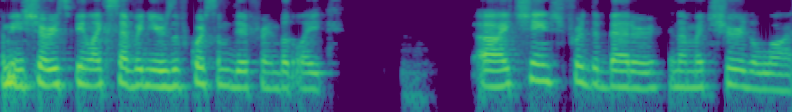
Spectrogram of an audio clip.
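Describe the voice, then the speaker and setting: A woman with a Portuguese accent talks at a very fast pace and medium pitch. Her intonation is fairly even, and the background is quiet. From Brazil, São Paulo. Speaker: podcast host, technical artist. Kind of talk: casual chat; scripted narration. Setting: podcast recording.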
